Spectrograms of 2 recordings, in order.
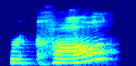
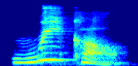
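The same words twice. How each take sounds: First: "recall" with "-call" stressed, rising; stress on second syllable. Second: "recall" with "RE-" stressed, falling away; stress on first syllable. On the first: Teacher contrasting verb with noun, "recall" stressed on -call. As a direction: hit the end of "recall". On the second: Teacher contrasting noun with verb, "recall" stressed on RE-. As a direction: hit the start of "recall". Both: Shown as a demonstration. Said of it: "That's the difference".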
